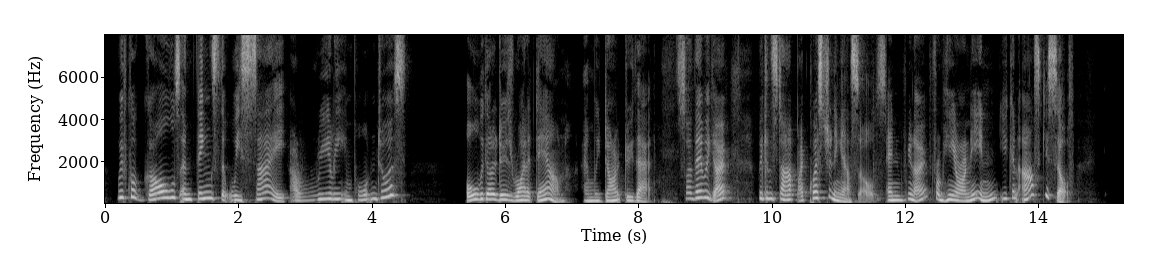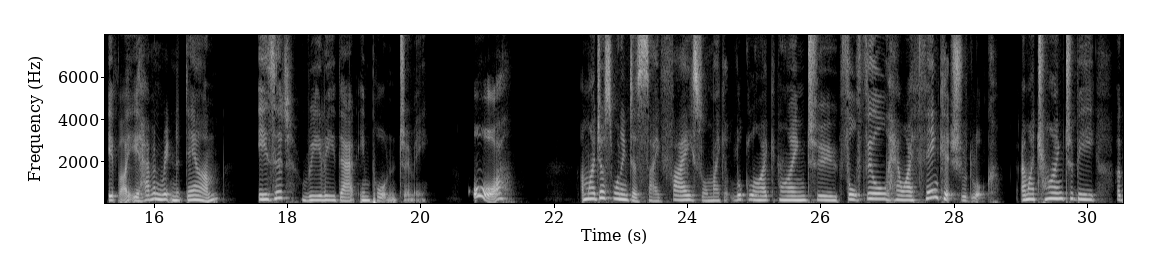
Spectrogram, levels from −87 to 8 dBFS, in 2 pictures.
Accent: Australian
